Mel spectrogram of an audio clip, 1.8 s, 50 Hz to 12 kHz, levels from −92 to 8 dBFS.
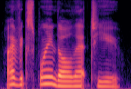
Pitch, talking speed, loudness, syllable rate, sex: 200 Hz, 205 wpm, -17 LUFS, 6.2 syllables/s, female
